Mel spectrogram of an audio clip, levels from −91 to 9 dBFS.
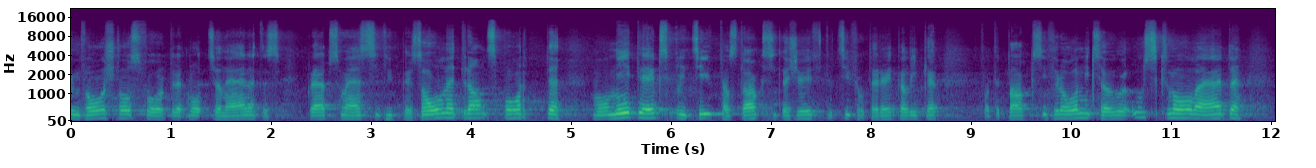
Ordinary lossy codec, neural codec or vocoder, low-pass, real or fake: none; codec, 32 kHz, 1.9 kbps, SNAC; 14.4 kHz; fake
